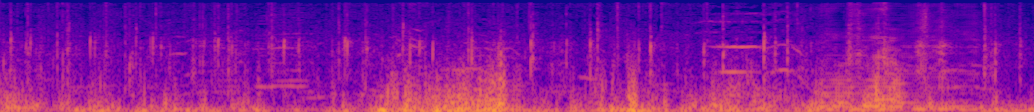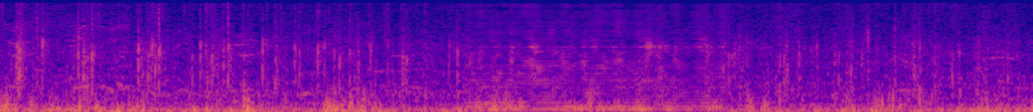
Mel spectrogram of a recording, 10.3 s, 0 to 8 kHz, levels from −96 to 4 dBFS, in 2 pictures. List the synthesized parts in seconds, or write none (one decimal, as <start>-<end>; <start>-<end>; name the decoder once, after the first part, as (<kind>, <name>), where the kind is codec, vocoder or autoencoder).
4.1-4.9 (vocoder, HiFi-GAN); 7.5-8.8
